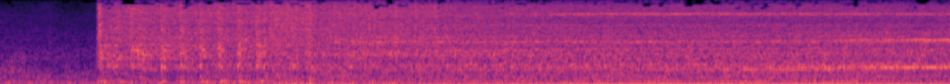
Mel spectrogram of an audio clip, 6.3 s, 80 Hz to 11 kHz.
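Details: Mk3 with 2.0 L ABA engine and 5-speed manual, non-running after long storage: brief crank, catches at once, steady even idle; suspected lost fuel prime.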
